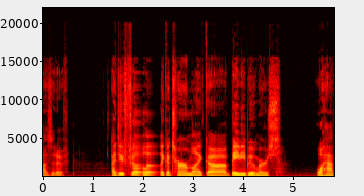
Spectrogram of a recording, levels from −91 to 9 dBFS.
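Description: Short stalls from a late packet occur at 1.65–1.70 s and 1.70–1.74 s, right after "I do." Each time a packet missed its slot, the jitter buffer emptied and the receiver stretched the last sound by 32 ms and then 18 ms. Nothing is lost, but the sound is held too long.

Call audio freezes follow at 1.84–2.01 s, still after "I do," and at 2.09–2.37 s, likely from packets held up in transit. The receiver extends the last sound for 146 ms and then 260 ms as a fading continuation rather than silence. Playback then resumes where it stopped, adding delay without dropping audio.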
